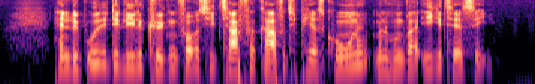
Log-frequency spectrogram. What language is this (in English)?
Danish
